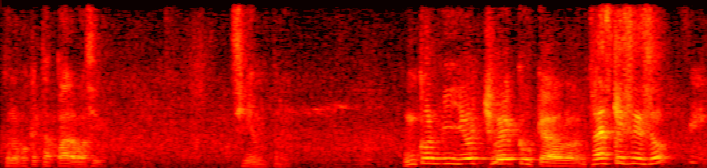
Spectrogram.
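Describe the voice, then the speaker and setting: A man's voice: high voice, big pitch swings, measured pace, a little mellow, slight background noise. A middle-aged man from Guadalajara with a Mexican Spanish accent, giving a candid, profane account of his past drinking in street slang. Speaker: guest recounting his addiction. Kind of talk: candid personal testimony.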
